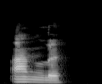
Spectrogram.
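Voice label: "ан лы", Komi, male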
